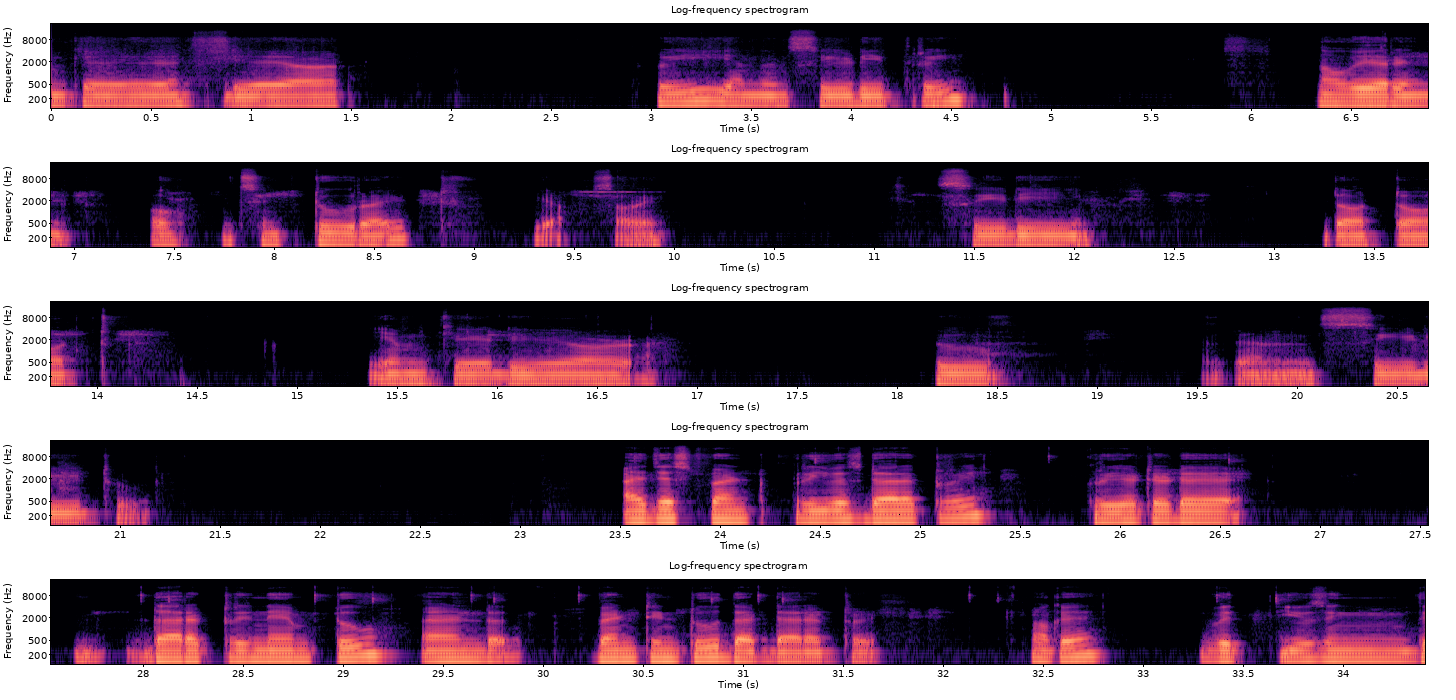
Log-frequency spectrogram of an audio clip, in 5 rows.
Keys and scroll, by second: 0.0-4.8 typing, 5.3 Return, 10.4-11.2 typing, 13.0 typing, 14.5-17.7 typing, 19.2-21.2 typing, 21.5 Return.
